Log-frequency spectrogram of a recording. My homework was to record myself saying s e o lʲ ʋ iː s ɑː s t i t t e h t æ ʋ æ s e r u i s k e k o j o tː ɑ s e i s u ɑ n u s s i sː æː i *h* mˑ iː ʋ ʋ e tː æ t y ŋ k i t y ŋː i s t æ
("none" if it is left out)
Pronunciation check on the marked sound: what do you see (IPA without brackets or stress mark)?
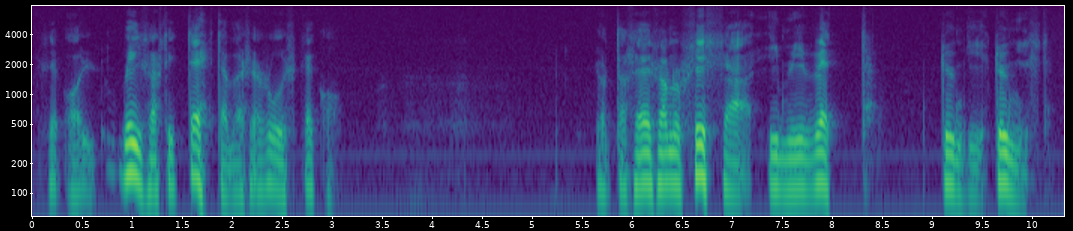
none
